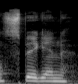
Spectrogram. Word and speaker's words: Spigen: So first of all, Spigen, that is how you say it apparently.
